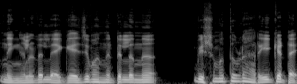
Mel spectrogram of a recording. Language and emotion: Malayalam, sad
